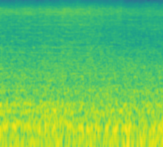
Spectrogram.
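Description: An automatic car wash running, heard from inside the car's cabin: a steady rushing of water spray and wash machinery over a deep rumble.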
